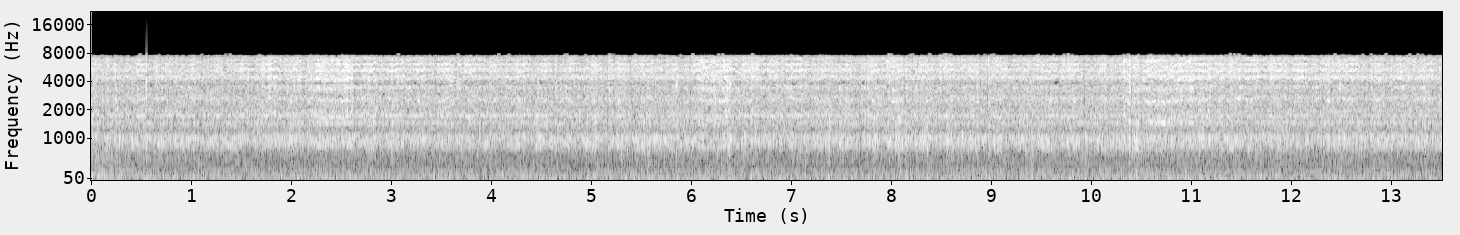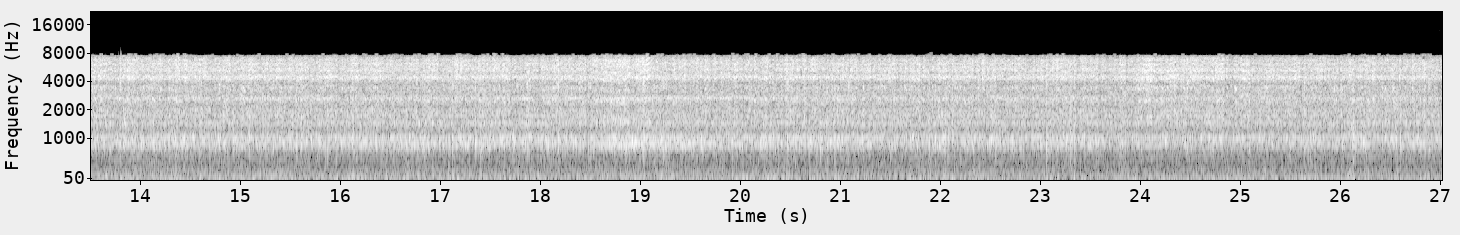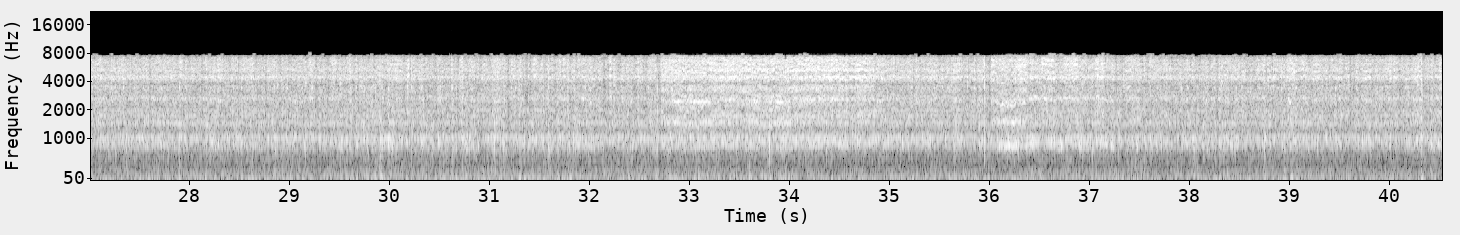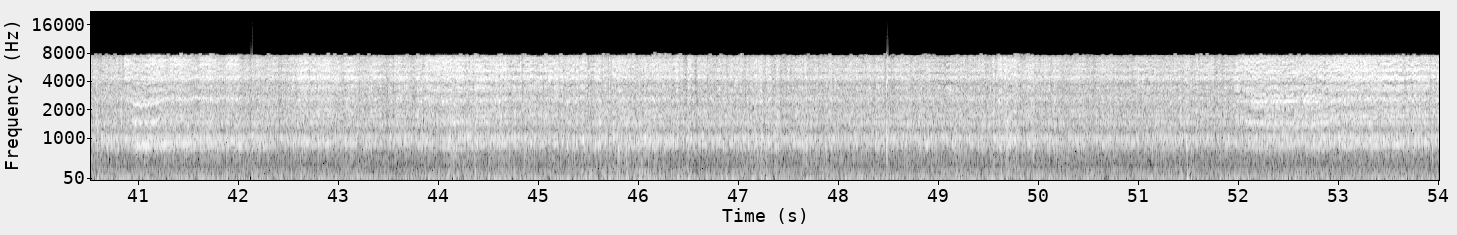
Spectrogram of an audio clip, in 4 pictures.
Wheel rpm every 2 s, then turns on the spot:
230, 230, 230, 230, 230, 230, 230, 230, 230, 230, 230, 230, 230, 230, 230, 240, 220, 230, 230, 230, 230, 230, 230, 230, 230, 230, 220.
none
